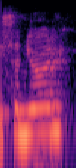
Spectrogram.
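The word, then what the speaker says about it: señor: okay what is it Senor you're in Spanish so the ars pronounced more like a D so I'd be Senor Camacho yeah ed apparently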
